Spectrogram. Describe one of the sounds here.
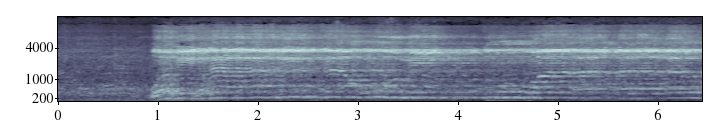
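An elderly man chants loudly in long, drawn-out melodic notes through a microphone.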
